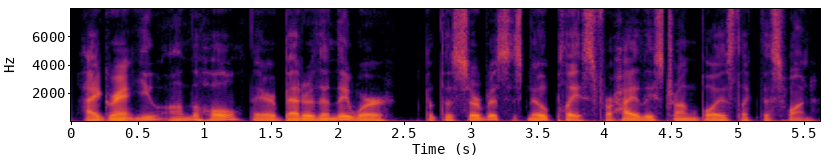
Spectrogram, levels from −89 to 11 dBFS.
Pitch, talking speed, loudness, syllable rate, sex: 95 Hz, 265 wpm, -21 LUFS, 6.6 syllables/s, male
